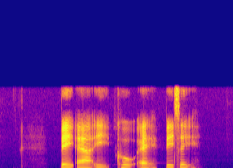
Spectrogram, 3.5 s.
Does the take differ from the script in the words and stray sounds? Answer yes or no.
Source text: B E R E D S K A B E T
yes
